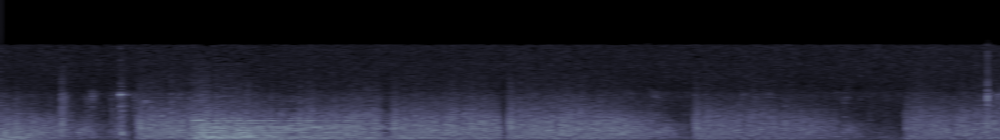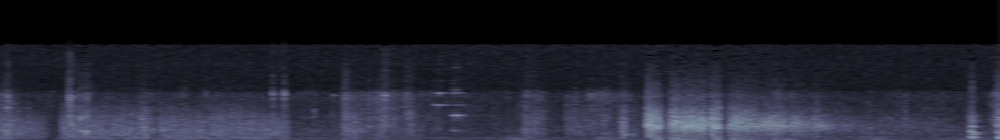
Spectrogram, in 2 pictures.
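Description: Repeated gunshots with orchestral music playing underneath.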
